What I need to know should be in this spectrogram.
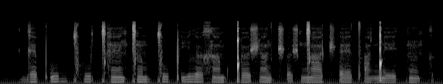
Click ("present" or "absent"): present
